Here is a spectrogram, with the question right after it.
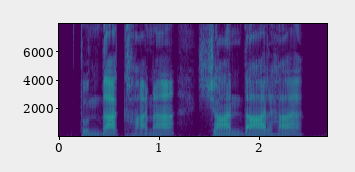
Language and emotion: Dogri, happy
